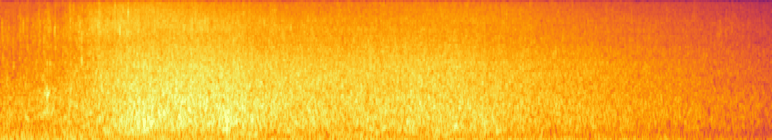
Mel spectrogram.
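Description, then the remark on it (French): Sea waves surge against the outer stone wall of the Château du Taureau in one broad, hissing wash that swells quickly, then slowly drains away. It is steady, with no voices. “Aujourd'hui, elles ont été bouchées, mais elles donnaient sur la paroi extérieure du château, hein, la mer qui ne manquait pas, par ces vagues, de nettoyer le château du Taureau.”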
